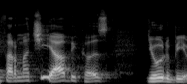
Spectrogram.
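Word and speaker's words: farmacia: you that accept it yes usually we pronounce CIA as cha but if you come across a word and you are positive that it's Chia then that's how it is just say pharmacea because you would be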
